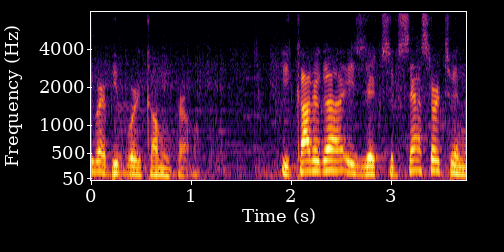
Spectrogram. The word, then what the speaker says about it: Ikaruga: I can see where people were coming from iara is the successor to an arcade in Sega Saturn gem called radiant super gun and yeah as I said iara that's how it's pronounced he was developed by treasure which means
